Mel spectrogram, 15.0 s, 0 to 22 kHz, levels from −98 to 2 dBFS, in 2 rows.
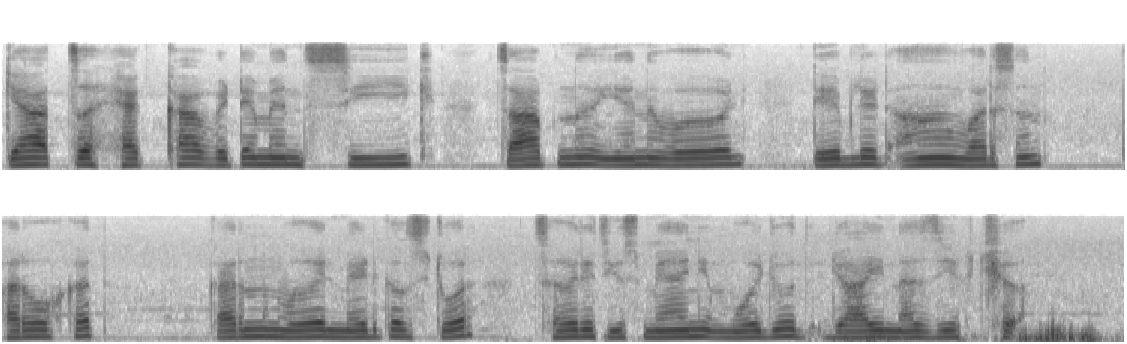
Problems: constant background noise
